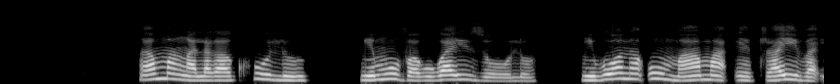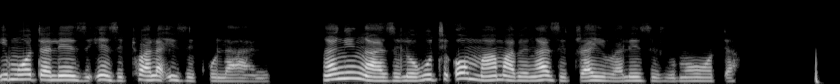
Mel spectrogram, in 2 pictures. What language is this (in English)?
North Ndebele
